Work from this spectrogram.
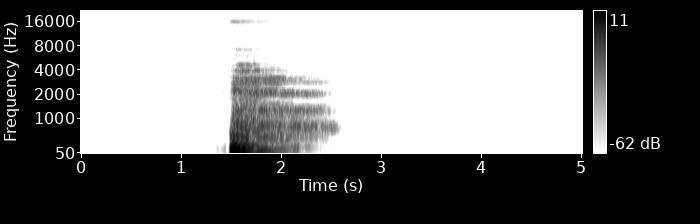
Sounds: Sigh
